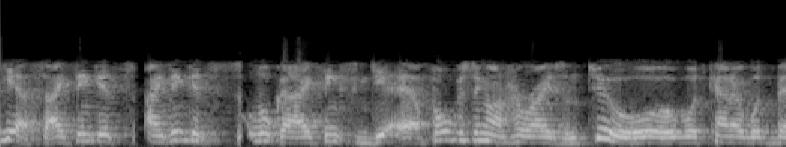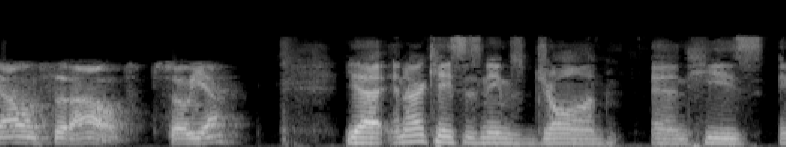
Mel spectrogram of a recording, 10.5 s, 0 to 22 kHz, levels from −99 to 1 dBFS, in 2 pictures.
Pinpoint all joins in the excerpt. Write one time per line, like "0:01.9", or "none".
none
